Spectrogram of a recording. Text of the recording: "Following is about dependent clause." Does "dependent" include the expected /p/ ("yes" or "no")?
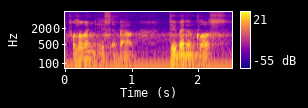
no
